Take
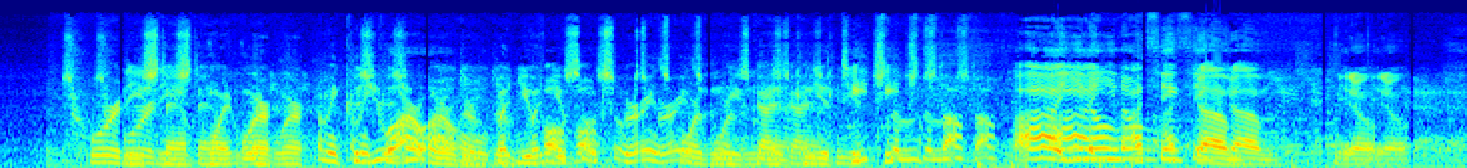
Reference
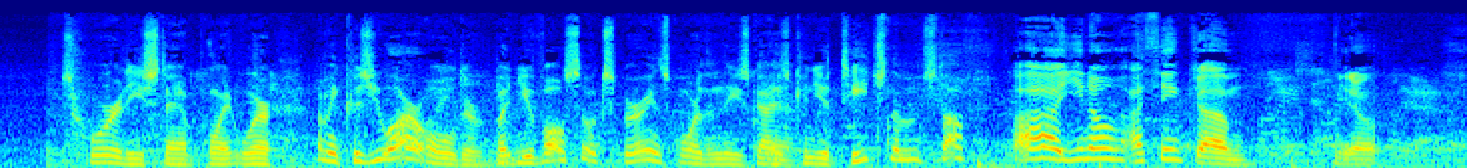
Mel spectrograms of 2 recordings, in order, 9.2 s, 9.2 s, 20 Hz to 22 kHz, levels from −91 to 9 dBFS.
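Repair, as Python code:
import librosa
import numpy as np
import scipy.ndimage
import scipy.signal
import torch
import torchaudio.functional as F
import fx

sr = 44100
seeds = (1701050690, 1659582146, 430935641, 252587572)

y = fx.fix_declip(x, sr, threshold_db=-10.5)
y = fx.fix_interpolate(y, sr, at_s=(0.75, 2.66, 3.99, 4.42, 7.14, 8.26, 8.81), length_ms=16.0)
y = fx.fix_echo_inverse(y, sr, delay_ms=203, level_db=-3.5)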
